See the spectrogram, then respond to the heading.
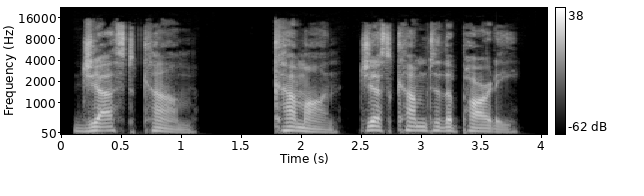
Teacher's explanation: just is followed by come. So that t is in between two consonants. It's in between the s and the c of come. So we're going to make it silent.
